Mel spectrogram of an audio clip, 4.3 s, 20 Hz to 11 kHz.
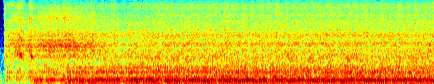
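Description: A 2007–2008 Kawasaki ZX6R motorcycle fitted with a Two Brothers slip-on exhaust fires up and settles into a loud, steady, rumbling idle that fills the whole stretch, close by with no talking.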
